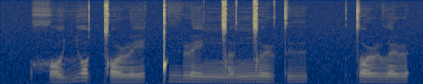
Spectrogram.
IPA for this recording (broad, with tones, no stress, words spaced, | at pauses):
xɔ˨ʎɔ˦ǀɔ˨ɭe˨˦ ǃe̤˦ɭe˧ ŋ͡ǀə˨˦ŋ͡ǀɯ˦˨ɭtɨ˦ | tɔ˧ɭlə˧ɭ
